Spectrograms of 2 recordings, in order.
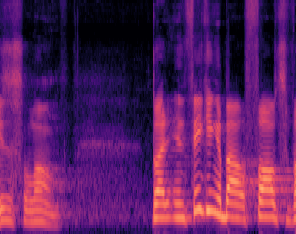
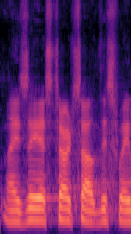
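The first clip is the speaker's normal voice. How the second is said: ordinary delivery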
